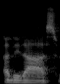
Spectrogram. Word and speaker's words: Adidas: Yeah, as a certified Slav, I have to say everyone should own a pair of Adidas, which is the correct way to say it, of course.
